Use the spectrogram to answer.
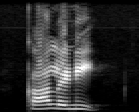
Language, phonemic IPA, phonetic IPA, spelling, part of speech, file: Tamil, /kɑːlɐɳiː/, [käːlɐɳiː], காலணி, noun, Ta-காலணி.ogg
- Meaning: 1. shoe, slipper 2. footwear (such as sandal, shoes, etc.) 3. ornaments such as anklets, rings, etc. worn on the foot or ankle (usually by women)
